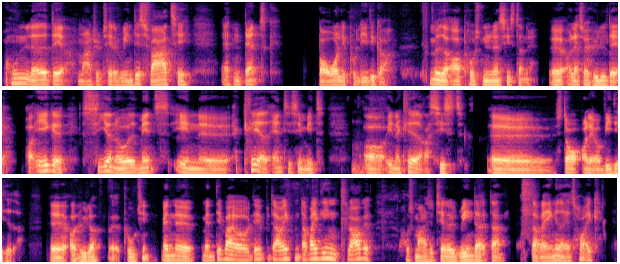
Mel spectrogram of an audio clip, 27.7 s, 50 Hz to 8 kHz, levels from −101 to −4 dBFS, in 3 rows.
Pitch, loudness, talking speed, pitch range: 95 Hz, -18 LUFS, 160 wpm, 90-105 Hz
